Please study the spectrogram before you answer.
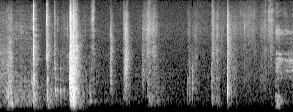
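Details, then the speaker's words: Aztec electromechanical pinball after a fried coil from a stuck ball: scatter of crisp relay clunks and snaps as it resets, none sticking or buzzing; healthy start-up. "So that sounds good."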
